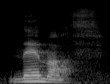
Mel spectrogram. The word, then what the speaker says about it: mammoth: Mammoth.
